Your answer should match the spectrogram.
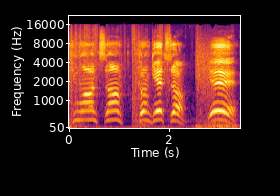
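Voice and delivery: high, hyped-up battle taunt; taunting yell. Real, not acted. Gamer daring enemies to attack, taunting yell. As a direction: goad them on at high pitch.

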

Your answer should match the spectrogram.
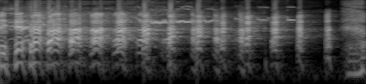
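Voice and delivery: long, high-pitched belly laugh. Real, not acted. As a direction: crack up at your own joke. Laughing at own envy.

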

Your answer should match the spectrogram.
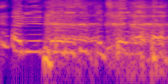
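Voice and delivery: high, loud, words breaking into laughter; helpless laughter. Real, not acted. Player noticing friend's old message, helpless laughter. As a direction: crack up while trying to speak. Cracking up over late message.

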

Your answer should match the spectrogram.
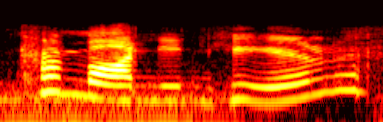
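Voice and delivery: slow, high spooky invitation; creepy ghost voice. Pretend. Gamer luring Boos in, slow spooky voice. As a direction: lure them in like a ghost.

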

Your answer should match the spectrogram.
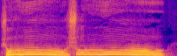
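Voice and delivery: high, loud, long falling hoots; ringing owl greeting; friendly owl call. Acted. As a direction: hoot like an owl, drawing out the vowel. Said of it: "Eine Eule begrüßt ihn mit ihrem freundlichen Ruf".

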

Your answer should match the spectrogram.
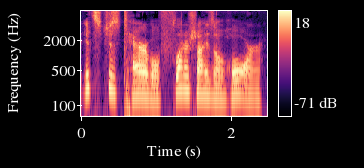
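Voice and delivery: high, near-sob wail; nearly sobbing. A narrator's reading. Pinkie wails to Applejack about Fluttershy, near-sobbing. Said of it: "Pinkie nearly sobbed".

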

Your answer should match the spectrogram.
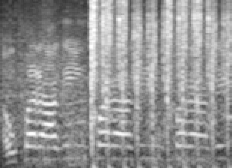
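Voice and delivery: urgent callout. Real, not acted. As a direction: yell the warning fast. Urgent callout mid-fight.

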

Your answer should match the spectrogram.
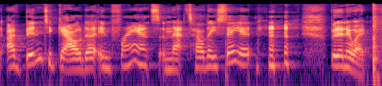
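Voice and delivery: ordinary talk

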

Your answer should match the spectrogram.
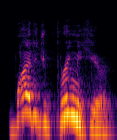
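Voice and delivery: loud, high yell at the sea. A narrator's reading. Moana yells at the ocean, loud and high. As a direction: hurl the question at the ocean. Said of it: "Moana yelled at the ocean".

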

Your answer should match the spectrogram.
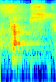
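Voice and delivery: "Caps" as one-syllable cats; crisp cats for "Caps"; English ts ending. Shown as a demonstration. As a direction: hiss the ts closing "Caps". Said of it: "cat이라고 하지 말고".

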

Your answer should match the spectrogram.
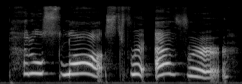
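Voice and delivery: put-on high distressed child's wail; panicked little girl. A narrator's reading. Wimberly fearing her doll is lost, distressed and high. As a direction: cry out as if the doll is gone.

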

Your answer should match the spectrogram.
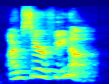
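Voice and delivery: sudden high, loud burst; blurted out. A narrator's reading. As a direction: blurt it out before thinking. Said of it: "she blurted out".

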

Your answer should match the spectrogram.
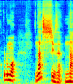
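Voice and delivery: ordinary delivery

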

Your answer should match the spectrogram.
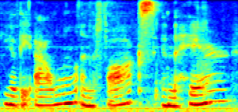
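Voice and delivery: hushed, secretive listing; soft whispered aside. Real, not acted. Naming the animals to the child.

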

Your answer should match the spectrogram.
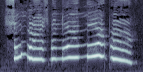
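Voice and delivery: very high, squeaky mother bear voice; shrill up in the head as the middle bear; middle-sized bear voice. A narrator's reading. Middle bear finds her porridge tasted, very high voice. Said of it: "said the middle-sized bear in her middle-sized voice".

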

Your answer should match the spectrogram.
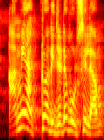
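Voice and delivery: usual speaking voice

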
